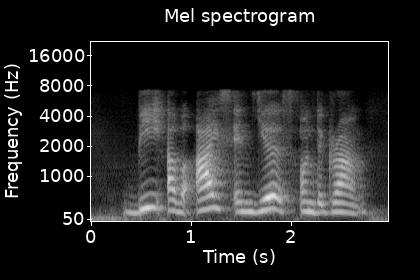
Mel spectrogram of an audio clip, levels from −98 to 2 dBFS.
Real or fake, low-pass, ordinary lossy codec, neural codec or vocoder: fake; 7.2 kHz; none; codec, 24 kHz, 0.9 kbps, DualCodec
